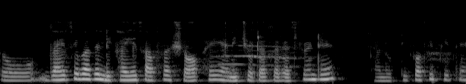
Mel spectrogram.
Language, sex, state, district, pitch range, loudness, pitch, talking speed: Hindi, female, Uttar Pradesh, Etah, 180-220 Hz, -30 LUFS, 205 Hz, 270 wpm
